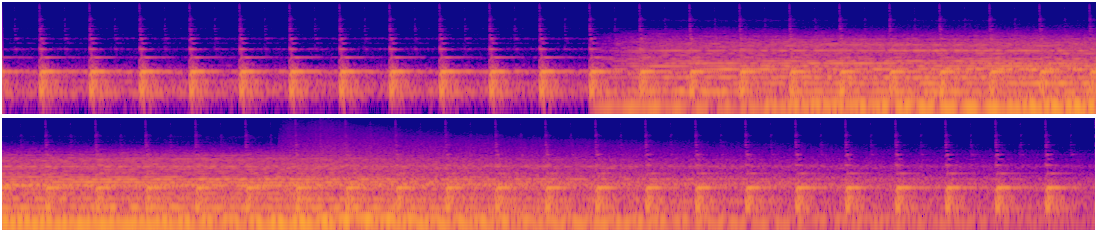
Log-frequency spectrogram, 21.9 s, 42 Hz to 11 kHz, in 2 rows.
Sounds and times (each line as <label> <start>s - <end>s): Orchestral Suspense Loop 0.0s - 21.8s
